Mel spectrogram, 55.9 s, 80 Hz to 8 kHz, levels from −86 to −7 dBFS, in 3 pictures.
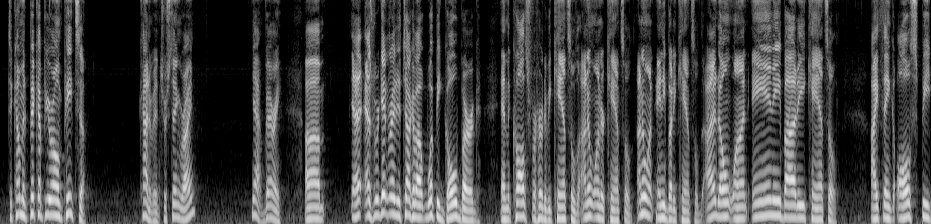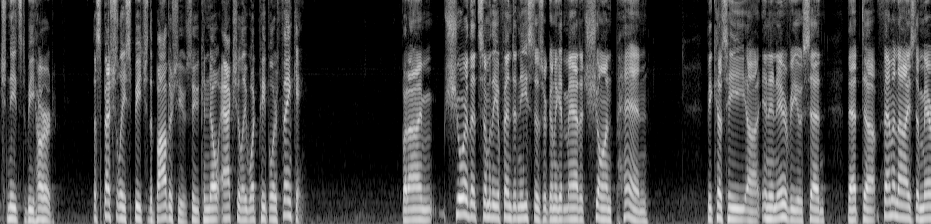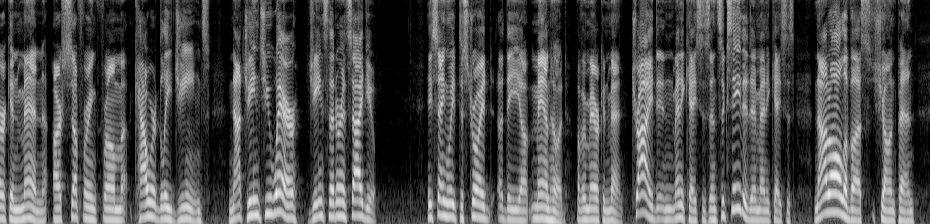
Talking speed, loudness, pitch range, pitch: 145 wpm, -22 LUFS, 135-175 Hz, 150 Hz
